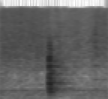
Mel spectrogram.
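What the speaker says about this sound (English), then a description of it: "My noodles are almost done. I like them to be crispy. So I'm gonna just keep letting them cook a little longer." Crispy noodles frying in a pan for Lao daht seen, with a brief stir or scrape over a steady sizzle that runs alone and close.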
